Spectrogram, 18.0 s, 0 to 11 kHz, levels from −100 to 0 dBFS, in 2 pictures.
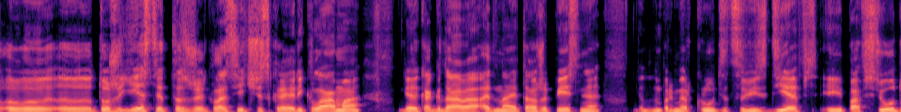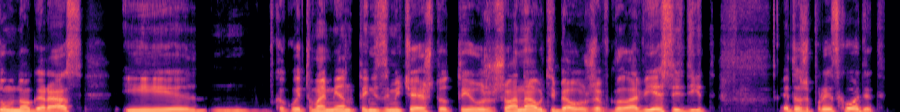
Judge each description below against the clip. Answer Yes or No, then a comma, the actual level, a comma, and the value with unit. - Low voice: Yes, low, 125 Hz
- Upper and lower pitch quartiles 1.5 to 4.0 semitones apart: No, average, 4.5 semitones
